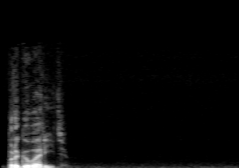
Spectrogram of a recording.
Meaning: 1. to say, to utter 2. to talk (for a while)
- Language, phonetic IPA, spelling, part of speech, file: Russian, [prəɡəvɐˈrʲitʲ], проговорить, verb, Ru-проговорить.ogg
